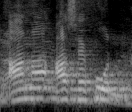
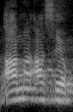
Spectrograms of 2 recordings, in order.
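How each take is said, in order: First: "Asefun" with un added to Asep; wrong tanwin ending. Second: "Asep" stopped on the p, no un; unchanged name ending. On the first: Teacher mocking a wrongly Arabized name, added ending. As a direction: tack a sounded un onto "Asefun". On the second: Teacher correcting the class, name kept without ending. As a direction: end "Asep" on its consonant. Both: Shown as a demonstration.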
